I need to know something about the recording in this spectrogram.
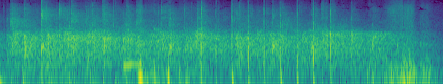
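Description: An audience breaks into applause, a dense stream of overlapping claps with sharp individual hand slaps standing out, steady and fairly loud throughout with faint voices mixed in.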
